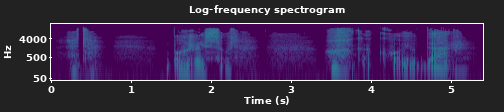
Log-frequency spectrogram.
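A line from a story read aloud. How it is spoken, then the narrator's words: Sobbing. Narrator (Russian): прорыдал он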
